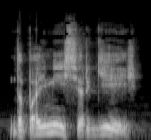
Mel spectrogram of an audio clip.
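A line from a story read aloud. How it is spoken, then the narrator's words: General's sigh. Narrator (Russian): вздохнул генерал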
